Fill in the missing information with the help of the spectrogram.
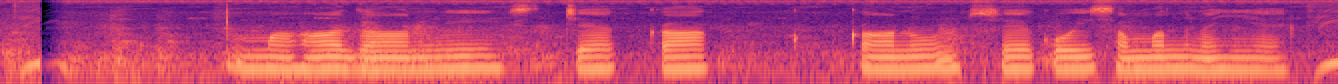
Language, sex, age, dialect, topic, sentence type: Hindi, male, 18-24, Kanauji Braj Bhasha, banking, statement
